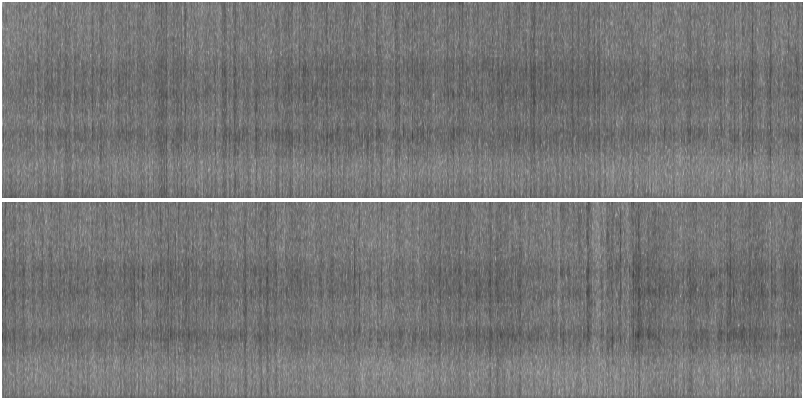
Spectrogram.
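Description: A car's body rattles and vibrates as it drives.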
